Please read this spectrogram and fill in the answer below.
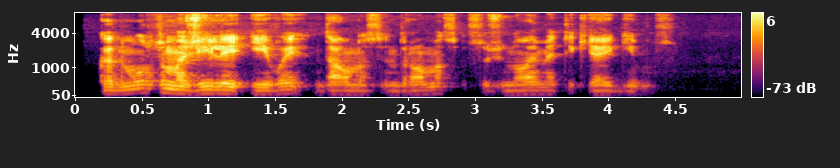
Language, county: Lithuanian, Klaipėda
